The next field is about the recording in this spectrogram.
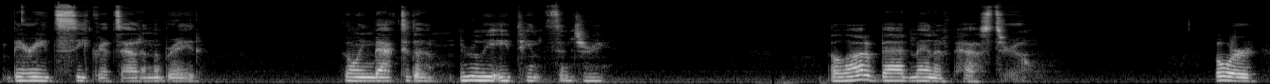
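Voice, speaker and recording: A pensive woman with a low voice, thinking aloud in an audio drama. Her journal-like monologue is measured and slow, dwelling on a dark past. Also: breathy edge, exaggerated voice. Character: thoughtful woman waiting, musing on dark local history.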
